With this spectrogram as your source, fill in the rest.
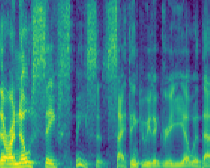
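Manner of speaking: voice cracking. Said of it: "my voice is cracked".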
